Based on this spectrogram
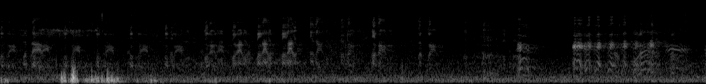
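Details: Ptarmigan flock squabbling on a street in Yellowknife, Northwest Territories: a loud burst of low, gravelly croaks near the start, followed by softer distant chattering and clicking calls over steady background noise.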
